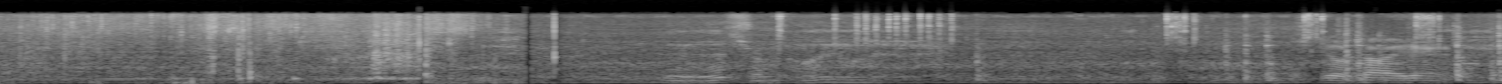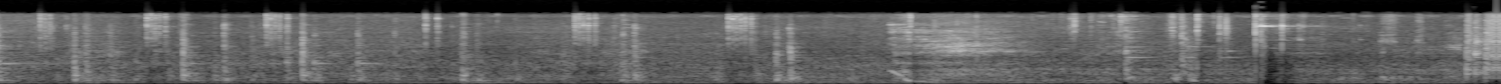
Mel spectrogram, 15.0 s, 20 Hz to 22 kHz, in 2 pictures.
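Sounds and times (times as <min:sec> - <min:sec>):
hand tools clinking on metal: 0:12.9 - 0:15.0.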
